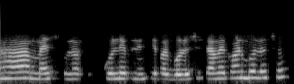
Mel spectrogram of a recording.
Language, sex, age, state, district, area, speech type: Gujarati, female, 18-30, Gujarat, Valsad, rural, conversation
